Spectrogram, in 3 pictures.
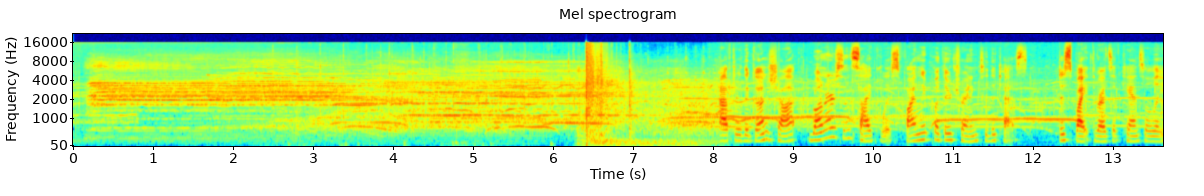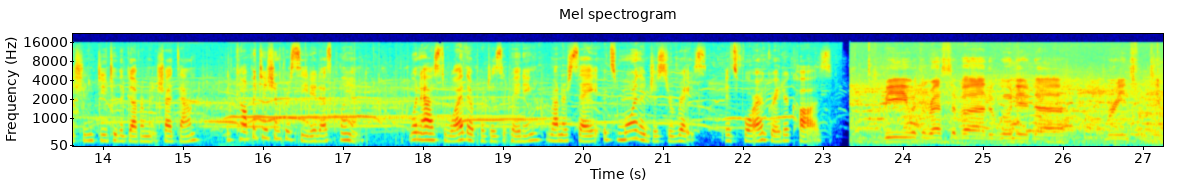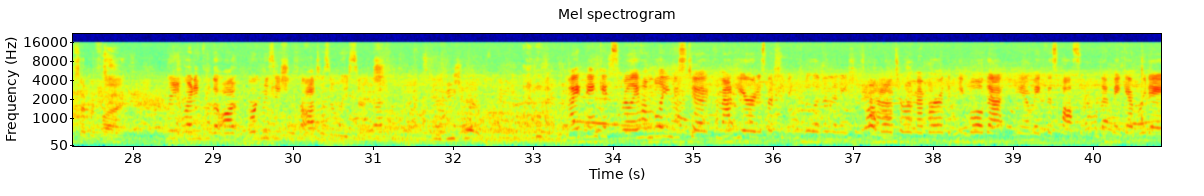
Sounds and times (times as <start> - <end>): Outside, urban or manmade: 0.0 - 40.8.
